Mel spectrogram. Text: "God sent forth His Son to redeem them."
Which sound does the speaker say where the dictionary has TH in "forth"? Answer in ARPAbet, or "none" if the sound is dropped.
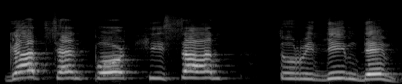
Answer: T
